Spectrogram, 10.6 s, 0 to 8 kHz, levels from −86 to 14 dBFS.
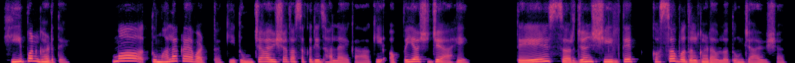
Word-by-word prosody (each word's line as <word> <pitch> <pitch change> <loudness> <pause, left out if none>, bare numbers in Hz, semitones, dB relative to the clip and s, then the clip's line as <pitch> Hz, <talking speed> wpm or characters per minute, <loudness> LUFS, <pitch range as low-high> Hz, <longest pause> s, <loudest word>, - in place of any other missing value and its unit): ही 230 +4 +6
पण 315 -3 +4
घडते. 170 -9 +1 0.7
मग 320 0 +4
तुम्हाला 220 +7 +4
काय 290 -2 +2
वाटतं, 185 -8 -2
की 185 - -5
तुमच्या 185 +5 -2
आयुष्यात 230 0 0
असं 225 0 -2
कधी 210 -1 +1
झाल 180 -2 -5
आहे 165 -2 -4
का? 150 0 -9
की 205 -1 -2
अपयश 215 +9 +1
जे 225 - +5
आहे, 170 -1 -4 0.7
ते 220 +8 +5
सर्जनशीलतेत 220 - +1 0.3
कसं 225 +8 +1
बदल 205 -4 +2
घडवलं 165 -4 -1
तुमच्या 170 0 -5
आयुष्यात? 150 -1 -8
205 Hz, 145 wpm, -24 LUFS, 175-240 Hz, 0.7 s, ही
